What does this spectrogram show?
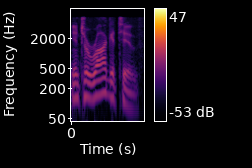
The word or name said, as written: interrogative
